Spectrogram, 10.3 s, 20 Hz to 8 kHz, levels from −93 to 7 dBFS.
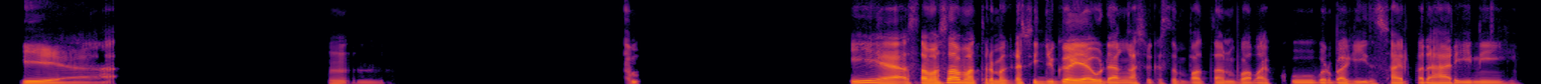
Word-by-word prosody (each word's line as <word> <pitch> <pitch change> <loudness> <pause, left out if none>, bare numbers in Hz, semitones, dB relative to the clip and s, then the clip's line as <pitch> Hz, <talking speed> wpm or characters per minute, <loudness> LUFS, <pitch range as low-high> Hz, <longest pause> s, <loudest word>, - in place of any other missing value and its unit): Iya. 95 -6 -2 1.4
Mhm. 105 -3 -12 1.6
M - - -6 1.4
Iya, 155 -6 +3
sama-sama, 150 +2 +5
terimakasih 130 0 -2
juga 150 +2 +4
ya 120 -2 +6
udah 110 -3 +1
ngasih 105 0 -5
kesempatan 100 -1 -5
buat 100 -1 -3
aku 100 0 -6
berbagi 100 0 -3
insight 95 -1 -3
pada 95 0 -1
hari 95 +1 -2
ini. 100 +3 -6
105 Hz, 105 wpm, -24 LUFS, 95-130 Hz, 1.6 s, ya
